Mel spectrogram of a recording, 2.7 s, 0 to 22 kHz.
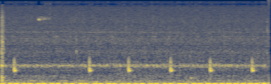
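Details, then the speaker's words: Salvage-auction car: steady clicking about every 0.4 s with a faint whine over engine idle while working HVAC buttons; suspected blend door actuator problem, not confirmed. AC compressor then kicks in and blows ice cold. "Let's figure out all these buttons. I hear a blend door actuator having problems."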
